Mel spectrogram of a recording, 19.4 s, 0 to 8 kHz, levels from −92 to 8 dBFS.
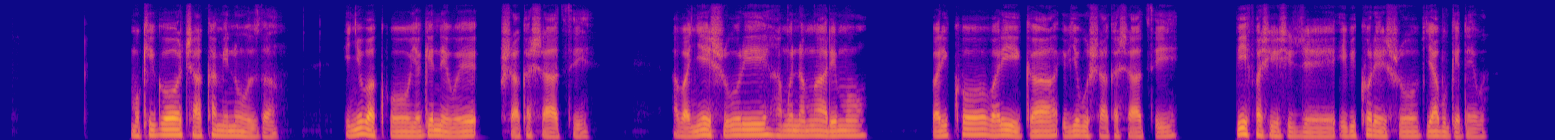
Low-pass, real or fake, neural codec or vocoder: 7.2 kHz; real; none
